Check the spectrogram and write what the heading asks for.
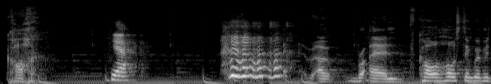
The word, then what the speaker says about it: Koch: Is it Koch? It's like you're hacking up a hairball. Koch. Koch.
